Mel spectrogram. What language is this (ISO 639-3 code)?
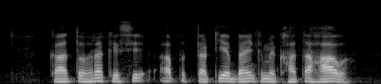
mag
